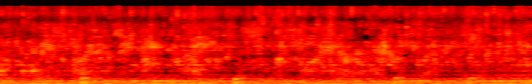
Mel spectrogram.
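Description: Air bubbles fizz and gurgle steadily in water.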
